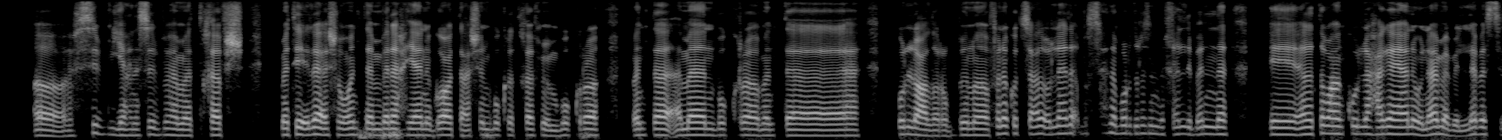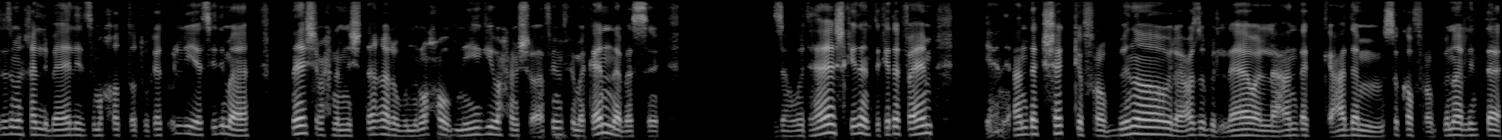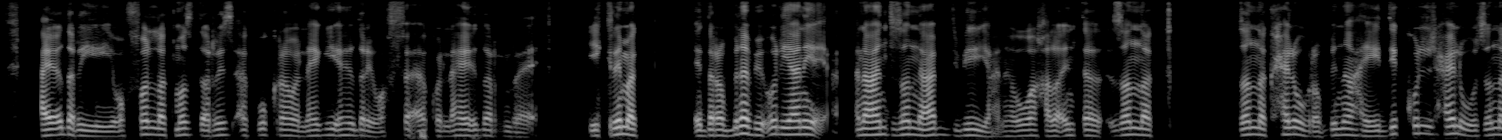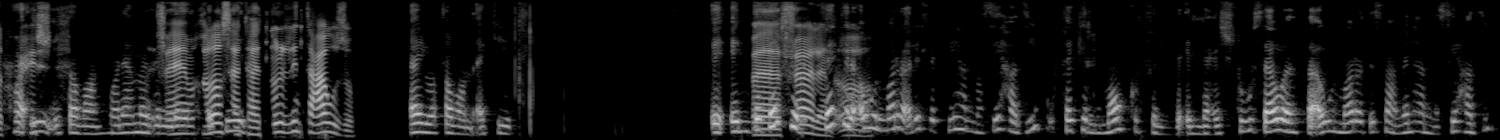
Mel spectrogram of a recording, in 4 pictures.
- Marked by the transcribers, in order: tapping
- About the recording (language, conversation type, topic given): Arabic, podcast, إيه نصيحة من أبوك أو أمك لسه فاكرها وبتطبّقها لحد دلوقتي؟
